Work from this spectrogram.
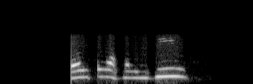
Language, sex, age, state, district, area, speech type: Hindi, female, 60+, Uttar Pradesh, Sitapur, rural, conversation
